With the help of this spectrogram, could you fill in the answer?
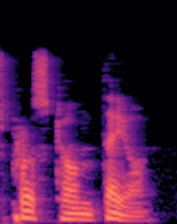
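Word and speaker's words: proston theon (πρὸς τὸν θεόν): If there's so much to explore from enarche enologos kai logos proston theos kai theos enologos. Excuse me, I said that wrong. You'll have to pardon my very, very rusty Koine Greek. Let's try that again.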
